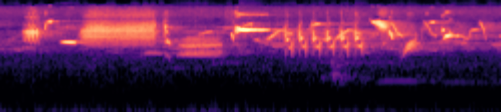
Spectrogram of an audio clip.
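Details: Song Sparrow sings a bright, melodious, varied song: a few clear introductory notes, a buzzy held note, then a quick rattling trill and a jumble of sweet chips.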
